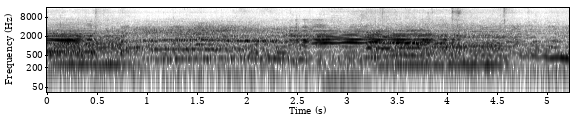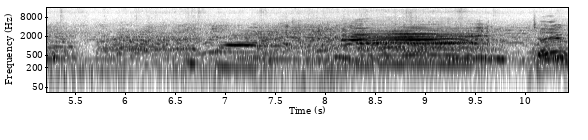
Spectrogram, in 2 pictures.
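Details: Jumbo sacrificial cattle of 500 kg and above, kept in a pen where they are weighed; long, drawn-out harmonic moos from several animals overlap almost continuously, with brief human speech in between.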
